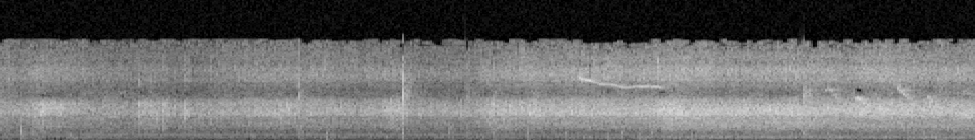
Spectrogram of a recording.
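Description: Outdoor ambience from a video soundtrack played through an iPad Air's built-in speaker: a hiss that grows louder, with faint ticks and a few short high chirps.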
